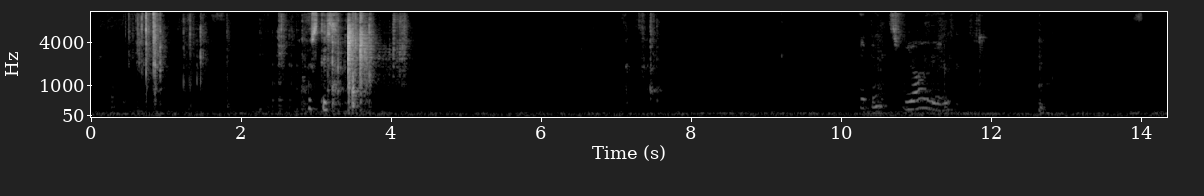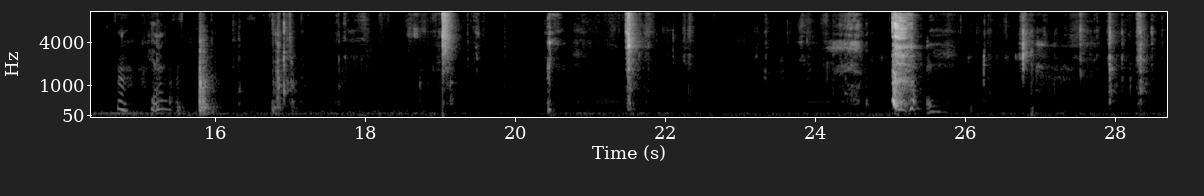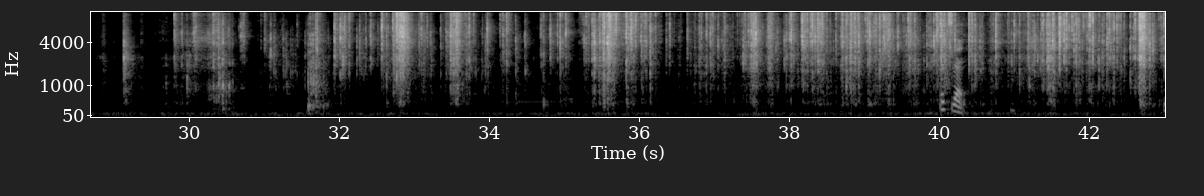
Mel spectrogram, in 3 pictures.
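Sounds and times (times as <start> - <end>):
wrapping crinkling and tearing: 0.4 - 1.8, 18.6 - 19.6, 26.1 - 43.0.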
